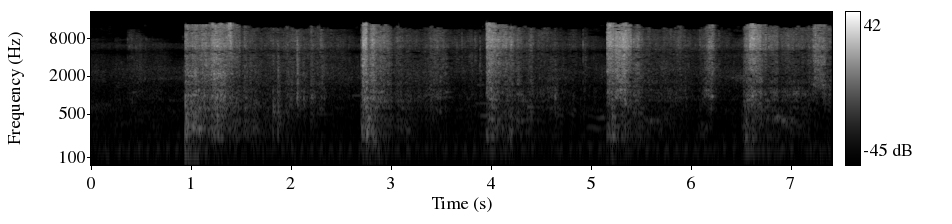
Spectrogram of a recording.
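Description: A shovel scrapes and slaps wet concrete.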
